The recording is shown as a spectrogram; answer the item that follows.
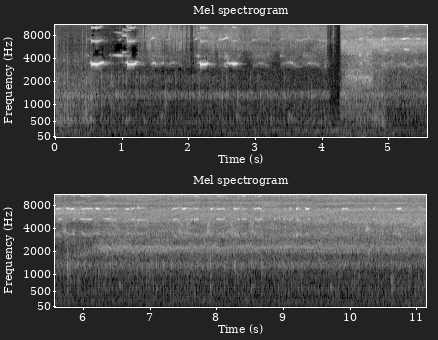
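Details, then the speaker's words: Ultrasonic scaler used by an orthodontist cleaning teeth of a patient with braces and bleeding gums: high-pitched whining and scraping with water spray and suction hiss; ASMR recording. "So you're gonna have a lot of water. And we're gonna suction it away as we go. You'll also feel some vibration."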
